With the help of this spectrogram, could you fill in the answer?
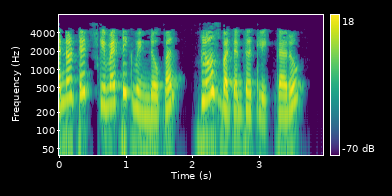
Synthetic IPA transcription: ɐnoːʈːeɖskimeʈikʋiɳɖoːpɐɾ | kloːsbɐʈɐnpɐɾklikːɐɾu

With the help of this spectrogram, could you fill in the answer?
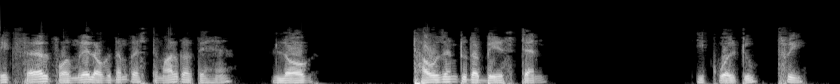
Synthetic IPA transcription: eːksɛɾəlfɔːɾmulelɔːɡd̪əmkaɪst̪eːmaːlkɐɾt̪eɦɛ̃ | lɔːɡ | t̪ʰaːʊzə̃ɳɖʈud̪əbeːsʈɛ̃n | iːkwəlʈut̪ʰɾiː

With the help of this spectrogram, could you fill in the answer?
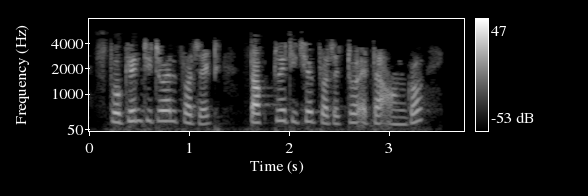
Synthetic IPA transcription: spokenʈiʈɔjalpɹɔd͡ʒek̚ʈː | ɔktueʈit͡ʃʰɔɹpɹɔd͡ʒek̚ʈɔʔḛta̰ʔɔŋɡɔ

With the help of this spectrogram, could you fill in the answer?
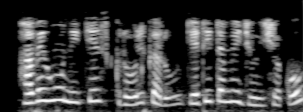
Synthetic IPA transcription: həʋeɦũnit͡ʃeskɾolkəɾũd͡ʒet̪ʰit̪əmed͡ʒoiʃəko

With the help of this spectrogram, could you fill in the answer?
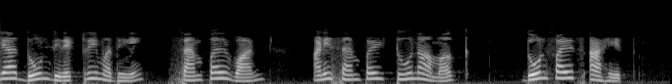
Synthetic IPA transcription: ljad̪onɖiɾek̚ʈɾiməd̪ʱːje | sæ̃mpəlʋən | aɽ̃isæ̃mpəlʈuːnamək̚ | d̪onfajlsaɦet̪

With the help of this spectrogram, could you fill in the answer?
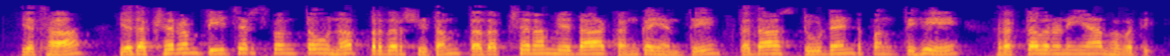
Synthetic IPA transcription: jɐt̪ʰaː | jɐd̪ɐkʂɐɾɐmʈiːt͡ʃɐɾspɐŋk̚t̪ɐwnɐpɾɐd̪ɐɾʃit̪ɐmt̪ɐd̪ɐkʂɐɾɐmjɐd̪aːʈɐŋkɐjɐnt̪it̪ɐd̪aːsʈuːɖeɳʈpɐŋk̚t̪iɦi | ɾɐk̚t̪ɐʋɐɾɐɳijaːbʱɐʋɐt̪i

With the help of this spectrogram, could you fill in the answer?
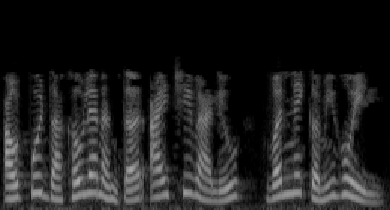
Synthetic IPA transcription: awʈ̚puʈ̚d̪akʰəʋljanənt̪əɾajt͡ɕiːʋaljuː | ʋənːekəmiːɦoiːl

